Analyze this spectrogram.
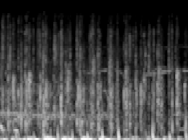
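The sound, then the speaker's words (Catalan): Applause from a group during a playful movement game, dense clapping that holds steady and fairly loud for the whole stretch, with no pause and no voices standing out. “Un aplaudiment, molt bé.”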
